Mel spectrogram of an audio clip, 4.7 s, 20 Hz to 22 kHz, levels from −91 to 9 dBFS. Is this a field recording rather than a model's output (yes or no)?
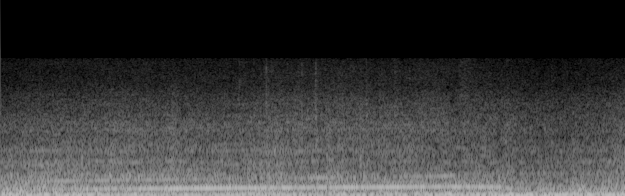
yes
